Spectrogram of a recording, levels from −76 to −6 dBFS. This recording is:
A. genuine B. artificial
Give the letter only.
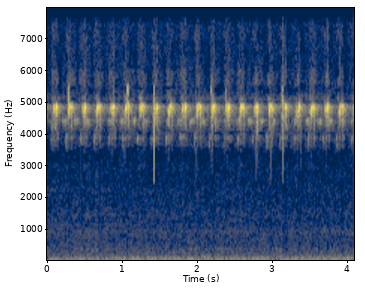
B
